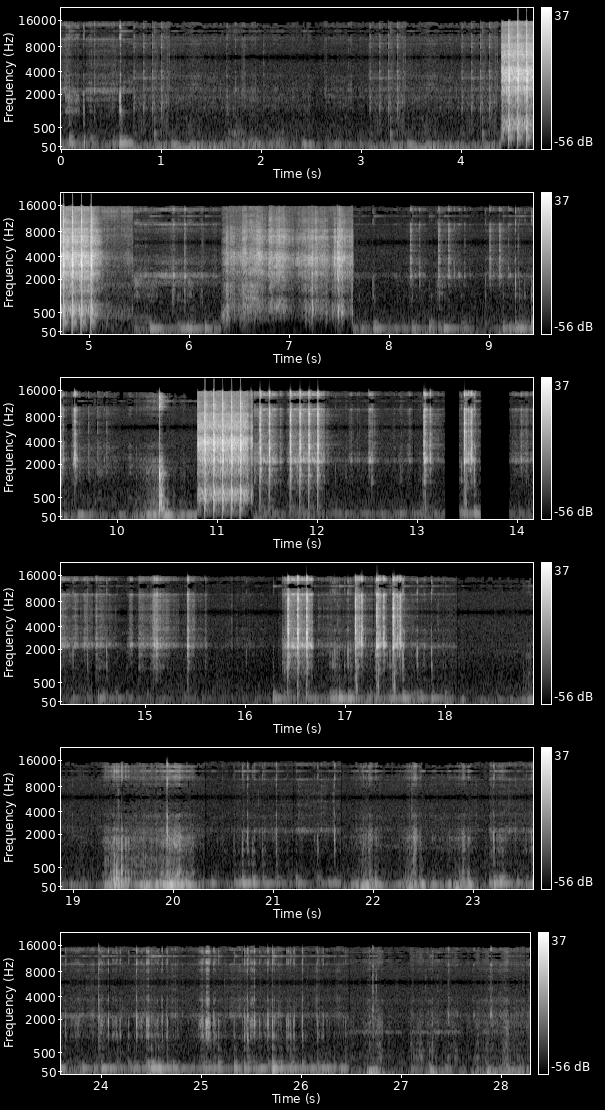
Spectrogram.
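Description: TGC/BOYi Custom SC-L SQD airsoft replica rifle firing several short full-auto bursts of rapid, evenly spaced shots, with some single shots in between.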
